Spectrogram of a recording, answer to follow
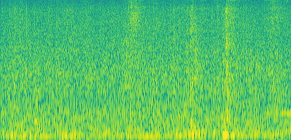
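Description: Steady background rumble and hiss with a faint low hum, and a soft bump near the end.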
